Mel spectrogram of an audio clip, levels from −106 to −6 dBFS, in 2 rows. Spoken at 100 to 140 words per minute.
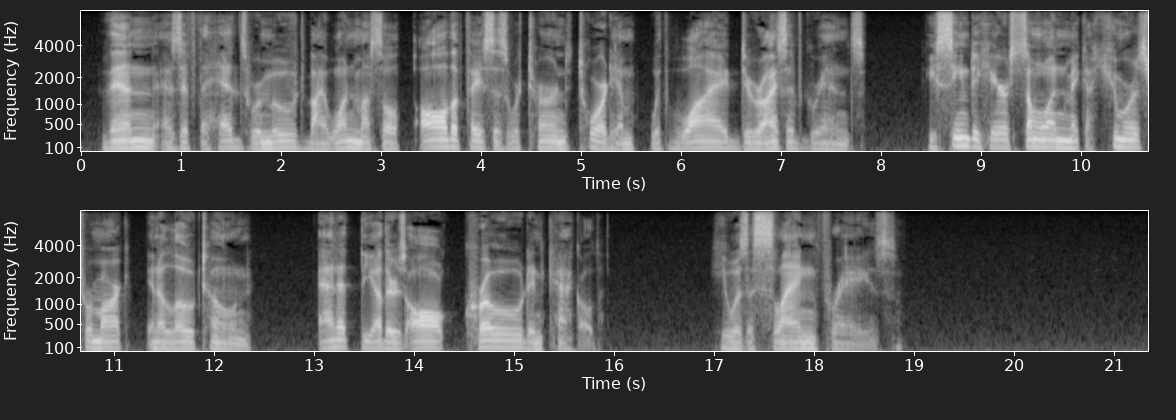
Yes: slow, 135 wpm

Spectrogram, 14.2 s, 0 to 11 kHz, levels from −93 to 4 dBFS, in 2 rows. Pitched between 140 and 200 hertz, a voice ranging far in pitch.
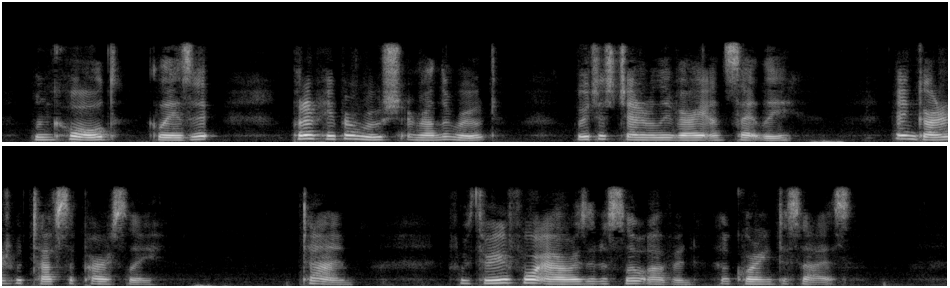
No: high, 190 Hz; average, 4.8 semitones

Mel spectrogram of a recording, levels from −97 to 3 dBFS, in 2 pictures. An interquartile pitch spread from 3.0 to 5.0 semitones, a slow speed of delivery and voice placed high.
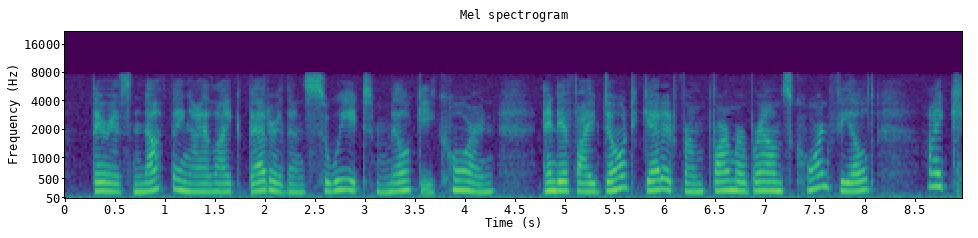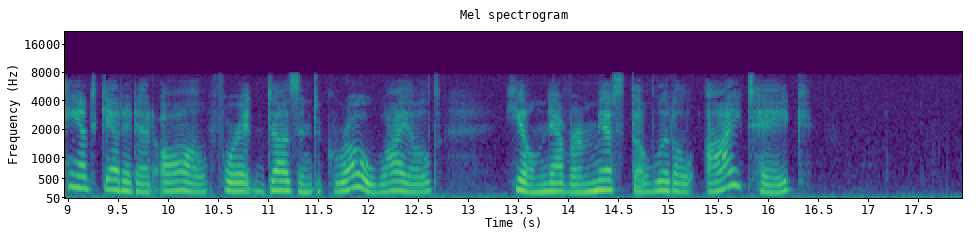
No: narrow, 2.6 semitones; slow, 125 wpm; high, 210 Hz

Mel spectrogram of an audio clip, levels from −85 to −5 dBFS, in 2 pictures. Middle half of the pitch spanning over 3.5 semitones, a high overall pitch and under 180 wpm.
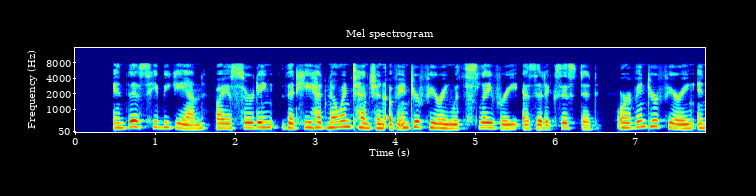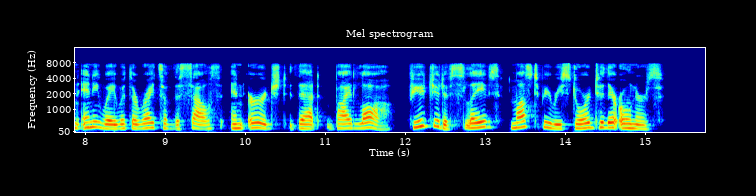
Yes: average, 3.9 semitones; high, 195 Hz; average, 165 wpm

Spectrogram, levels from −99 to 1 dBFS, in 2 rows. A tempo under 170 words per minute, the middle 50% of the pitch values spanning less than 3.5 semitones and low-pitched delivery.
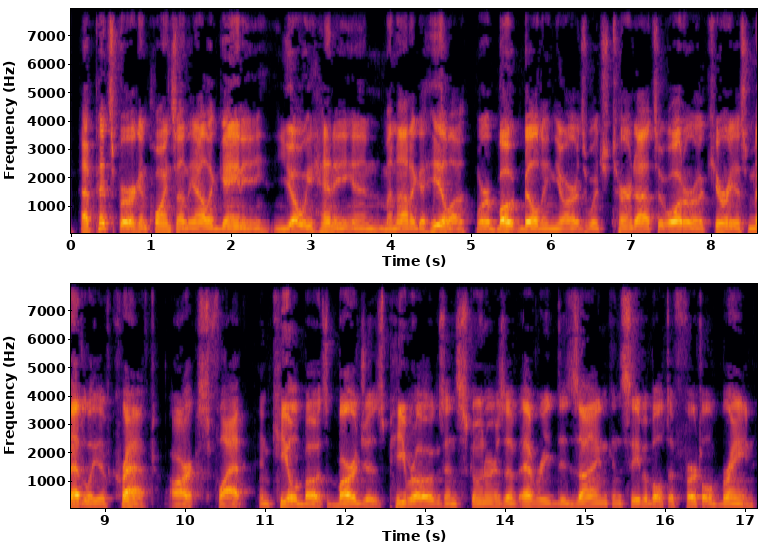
Yes: average, 140 wpm; narrow, 2.6 semitones; low, 110 Hz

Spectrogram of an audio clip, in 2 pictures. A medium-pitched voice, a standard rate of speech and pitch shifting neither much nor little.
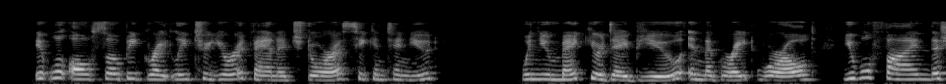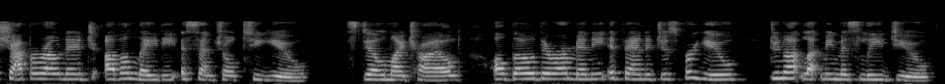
No: high, 235 Hz; average, 150 wpm; average, 3.4 semitones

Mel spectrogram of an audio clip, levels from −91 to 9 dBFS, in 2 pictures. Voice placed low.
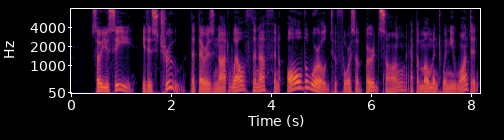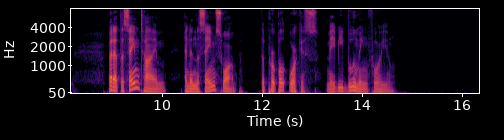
Yes: low, 105 Hz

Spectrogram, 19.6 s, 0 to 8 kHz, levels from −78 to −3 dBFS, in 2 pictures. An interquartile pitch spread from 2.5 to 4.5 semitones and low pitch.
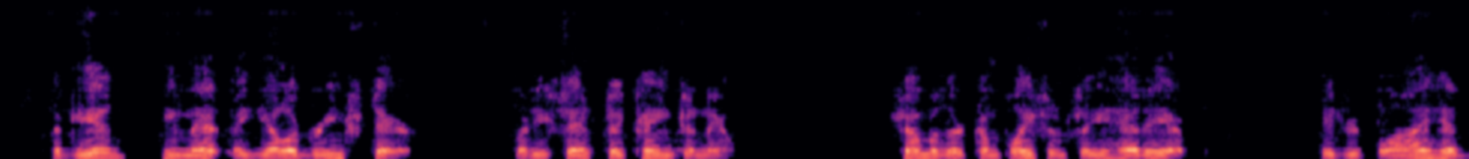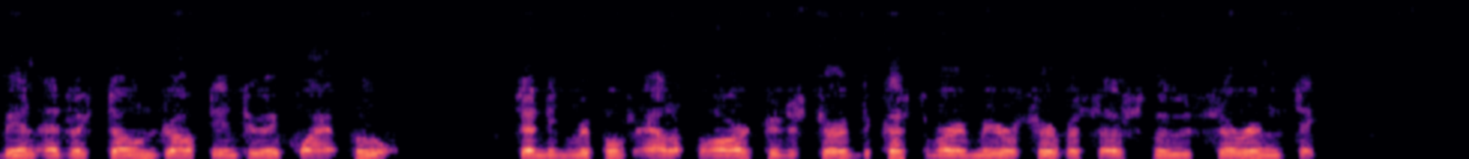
Yes: average, 3.7 semitones; low, 130 Hz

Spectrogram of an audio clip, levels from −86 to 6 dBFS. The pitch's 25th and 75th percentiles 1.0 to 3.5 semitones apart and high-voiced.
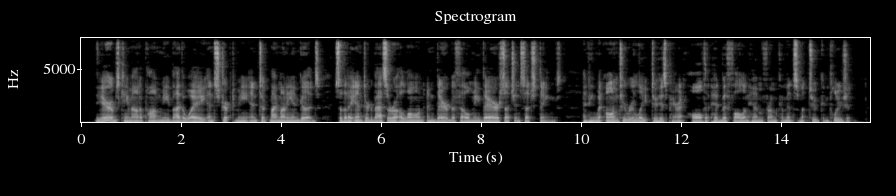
No: average, 2.8 semitones; low, 110 Hz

